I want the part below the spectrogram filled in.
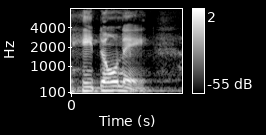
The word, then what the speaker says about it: hedone: The Greek word for desires there, if you transliterate it into the English language, it's hedone. We get the word hedonism from this word. You pronounce it hedone.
